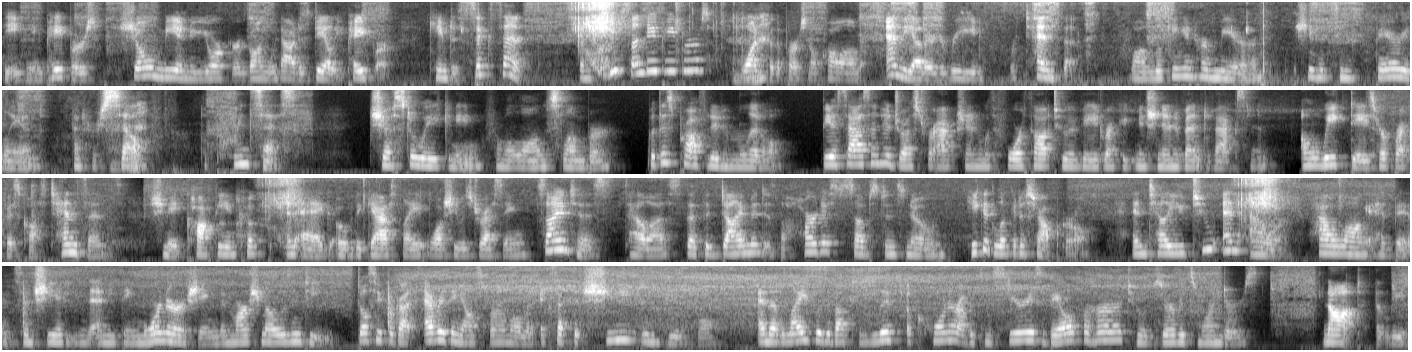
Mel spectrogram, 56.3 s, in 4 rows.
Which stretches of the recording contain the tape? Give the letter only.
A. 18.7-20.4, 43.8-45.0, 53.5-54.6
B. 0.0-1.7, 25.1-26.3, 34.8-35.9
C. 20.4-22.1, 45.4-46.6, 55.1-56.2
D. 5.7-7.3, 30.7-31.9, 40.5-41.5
D.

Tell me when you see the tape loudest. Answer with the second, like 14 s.
6 s.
